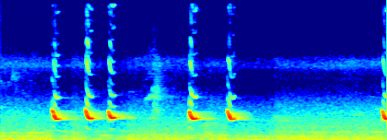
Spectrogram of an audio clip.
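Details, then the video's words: Lively sooty-headed bulbul, original sound used to call wild bulbuls and rivals: short, bright, down-slurred whistled notes, some paired, some single, spaced irregularly over faint hum. "Kutilang Gacor Suara Asli Tanpa Isian, Sangat Cocok Untuk Pancingan Kutilang Bahan Dan Ombyokan."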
